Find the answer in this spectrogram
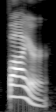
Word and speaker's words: FHIR: HL7 Fast Healthcare Interoperable Resource is abbreviated FHIR and is pronounced FIRE.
